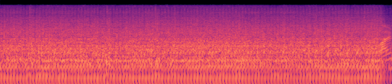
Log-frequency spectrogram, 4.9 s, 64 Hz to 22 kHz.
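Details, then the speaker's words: 1986 John Deere 216 lawn tractor, 16 hp single-cylinder Kohler, idling during carburetor adjustment: fast even thumping with rattly shake over it; shaking considered normal for these engines; idle during adjustment. "let me go on ahead we'll start up the engine these 16 horse colors do shake a lot that's why it's normal"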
